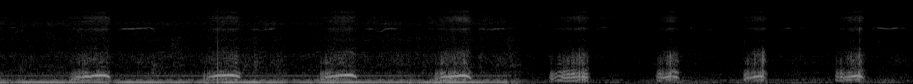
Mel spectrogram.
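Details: Clint, a sleeping kitten, snoring: soft, slightly tonal wheezy breaths repeating about once every second and a bit, eight in a row, over a steady low electrical hum that cuts out halfway through.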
